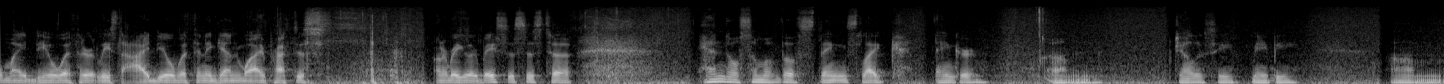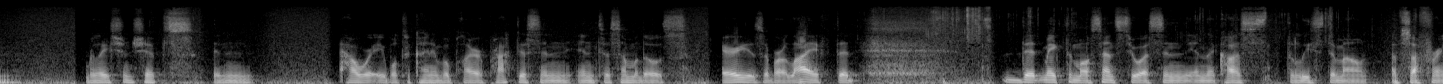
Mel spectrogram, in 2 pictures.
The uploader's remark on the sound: public talks recorded in 2019 at Do Nga Dargey Temple of Lion's Roar Dharma Center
